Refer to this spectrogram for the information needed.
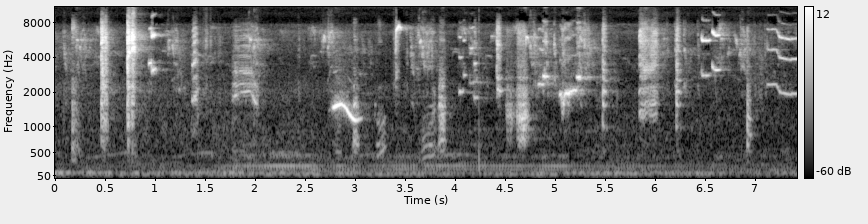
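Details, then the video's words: Mixed bird chorus recorded around Yosowilangun, Lumajang: many short chirps, sharp high notes and brief whistled slurs from several birds overlap at irregular intervals, with faint low background hum throughout. "Suara Burung Merdu & Unik"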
